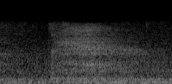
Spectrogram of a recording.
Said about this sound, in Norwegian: Eh, og nå trekker jeg jo pusten, for jeg tenker at dette var kanskje litt voldsomt.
